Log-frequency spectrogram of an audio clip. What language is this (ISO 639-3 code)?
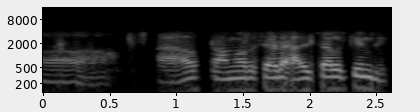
ori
